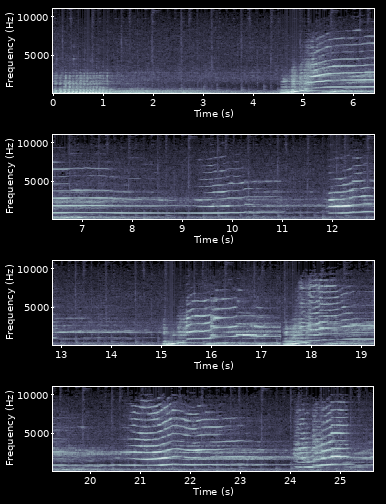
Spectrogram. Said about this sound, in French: La bonne réponse est baleine.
